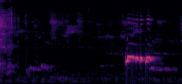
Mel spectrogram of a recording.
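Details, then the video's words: Local zebra dove, Jogoboyo type, believed to draw good fortune: after quiet low cooing, a loud rippling phrase of several rapid notes bursts out near the end, then soft coos continue. "SUARA PERKUTUT LOKAL JOGOBOYO PENGUNDANG REZEKI"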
